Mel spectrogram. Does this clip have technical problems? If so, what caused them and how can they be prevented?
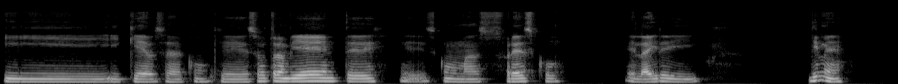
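No, no technical problems heard.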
